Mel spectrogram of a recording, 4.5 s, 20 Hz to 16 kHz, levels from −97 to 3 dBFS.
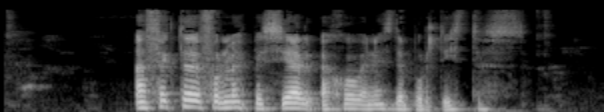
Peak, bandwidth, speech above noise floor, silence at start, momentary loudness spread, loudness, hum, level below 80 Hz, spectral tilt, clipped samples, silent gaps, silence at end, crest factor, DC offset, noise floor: -4 dBFS; 11.5 kHz; 48 dB; 1 s; 15 LU; -24 LUFS; none; -60 dBFS; -6 dB/octave; under 0.1%; none; 0.65 s; 20 dB; under 0.1%; -71 dBFS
